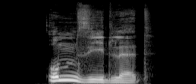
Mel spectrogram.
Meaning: second-person plural dependent subjunctive I of umsiedeln
- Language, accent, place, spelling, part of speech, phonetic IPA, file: German, Germany, Berlin, umsiedlet, verb, [ˈʊmˌziːdlət], De-umsiedlet.ogg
